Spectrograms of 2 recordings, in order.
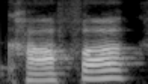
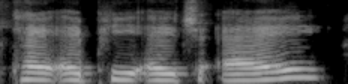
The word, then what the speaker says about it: Kapha: So having a more kapha nature, people mispronounce it kapha. It's spelled in English Kapha, Right.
